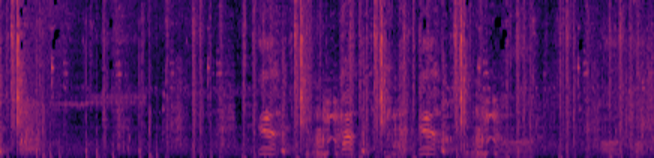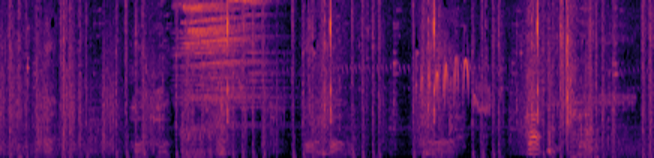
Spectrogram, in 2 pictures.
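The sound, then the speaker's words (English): Horse hooves clip-clop in a steady rhythm throughout, with a few loud neighs and whinnies rising over the hoofbeats. “Back on the horse.”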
